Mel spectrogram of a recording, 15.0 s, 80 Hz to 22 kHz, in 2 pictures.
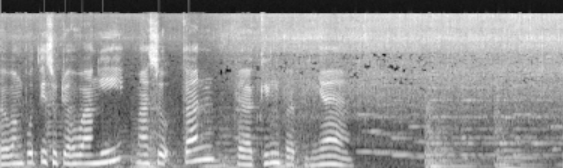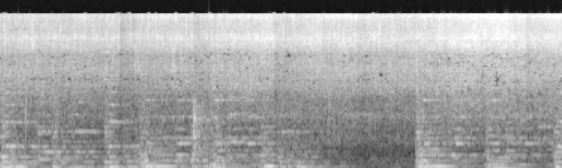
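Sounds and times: background music: 0.0s - 12.2s, 13.0s - 15.0s
meat sizzling in oil: 3.0s - 15.0s.

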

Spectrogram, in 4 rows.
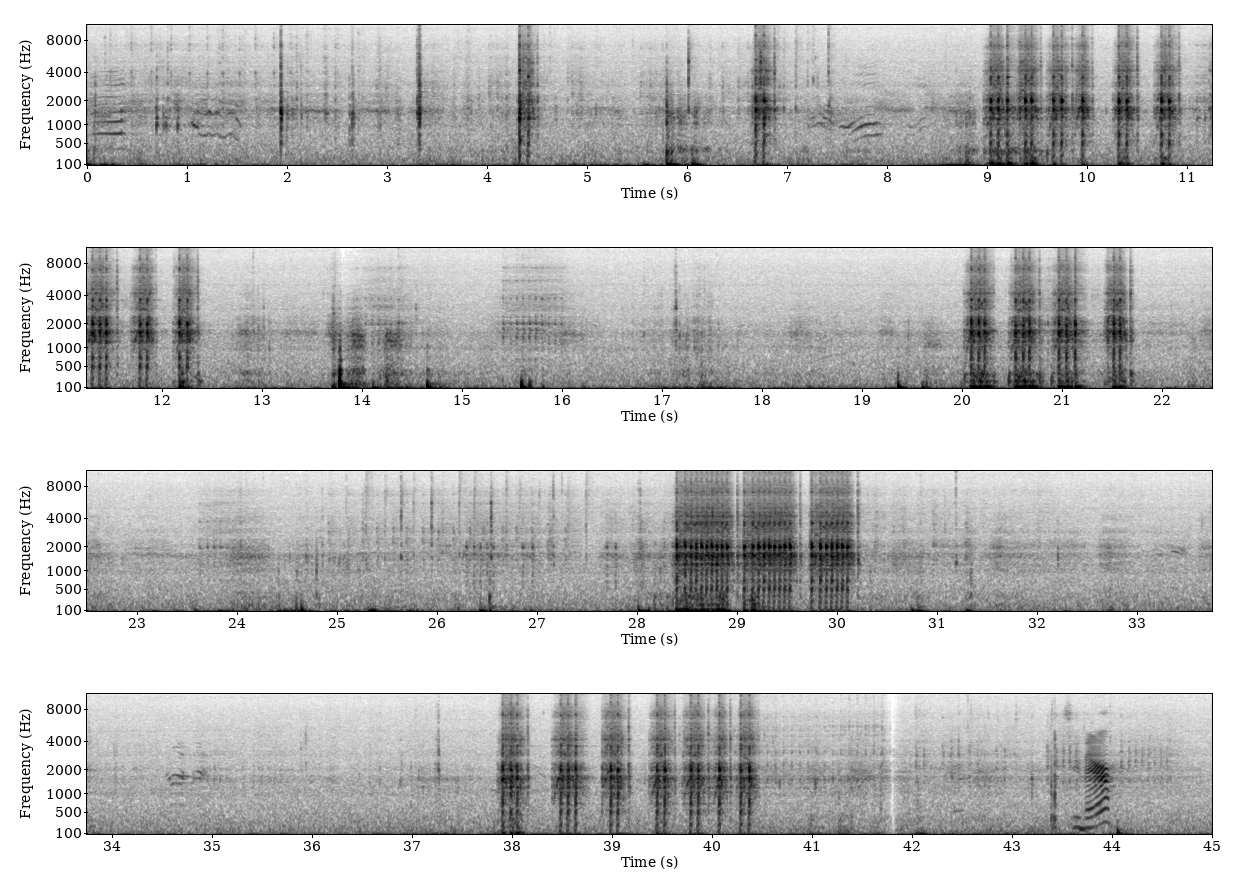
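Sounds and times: low wind rumble: 0.0s - 45.0s
airsoft rifle shots: 6.6s - 6.9s, 9.0s - 12.4s, 20.0s - 21.7s, 28.4s - 30.2s.

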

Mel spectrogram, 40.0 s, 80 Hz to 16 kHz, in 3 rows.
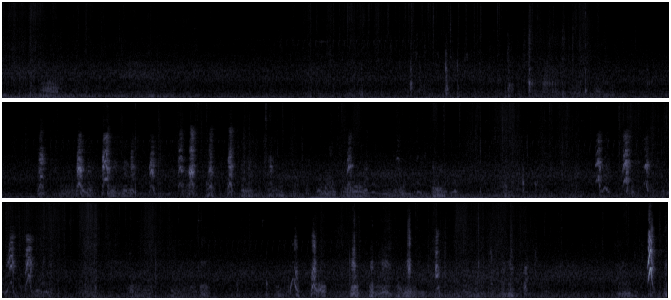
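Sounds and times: puppies yipping: 14.0s - 19.2s, 20.0s - 27.9s, 31.9s - 37.3s, 39.5s - 40.0s
puppy yipping: 39.6s - 40.0s.

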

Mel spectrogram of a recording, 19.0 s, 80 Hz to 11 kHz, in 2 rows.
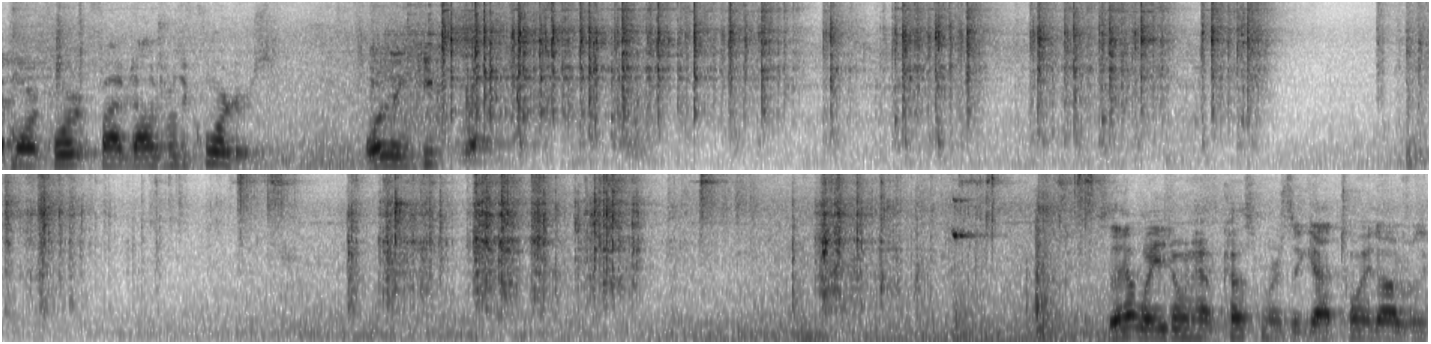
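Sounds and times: coins clattering into metal cup: 2.6s - 8.6s, 9.2s - 16.9s.

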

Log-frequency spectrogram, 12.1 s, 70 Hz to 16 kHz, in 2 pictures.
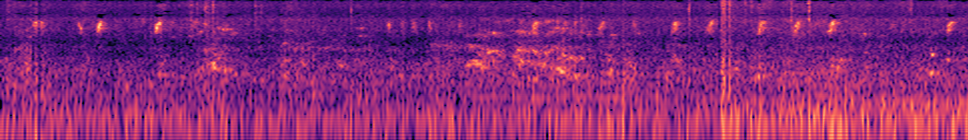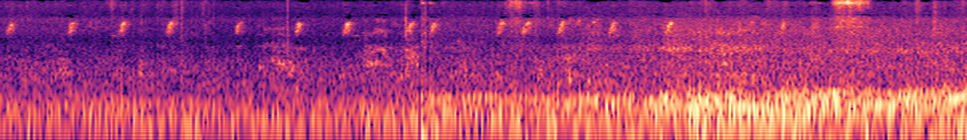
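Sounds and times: engine low drone: 2.8s - 12.0s.

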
